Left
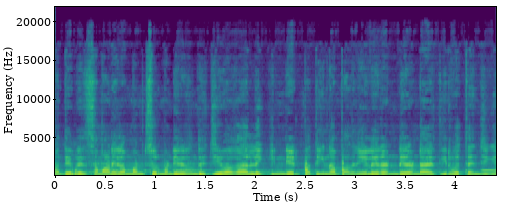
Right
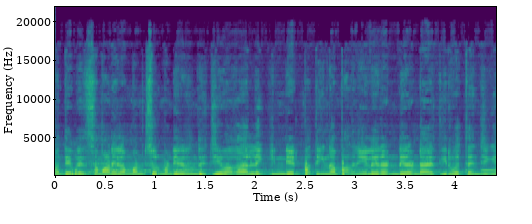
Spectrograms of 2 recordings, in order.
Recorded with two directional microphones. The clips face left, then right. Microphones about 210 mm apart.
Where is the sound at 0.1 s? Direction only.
45° left (ahead or behind).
